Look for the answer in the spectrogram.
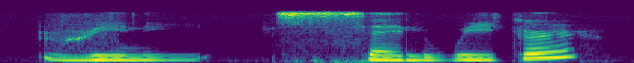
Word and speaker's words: Renee Zellweger: Alltså filmen om Judy Garland, spelad av Renee Zellweger. Hoppas att jag uttalade rätt där nu. – Det gjorde du.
